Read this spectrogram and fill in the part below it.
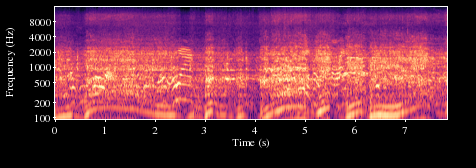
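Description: An off-road 4x4 engine revs hard while climbing a muddy bank.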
